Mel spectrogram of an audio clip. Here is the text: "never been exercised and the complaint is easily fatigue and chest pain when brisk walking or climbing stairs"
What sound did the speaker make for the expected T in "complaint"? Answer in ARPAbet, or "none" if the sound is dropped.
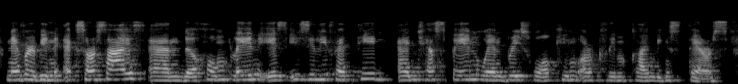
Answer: none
